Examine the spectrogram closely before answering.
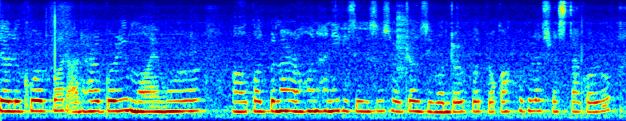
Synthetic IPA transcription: teʊlʊkɔɹpɔɹɔta̰dʱaɹkoɹimɔjmʊɹ | kɔlpɔnaɹːɔɦɔnɦanikisukisusɔɹtɹɔkzibɔntɔɹupɔɹɔt̚pɹɔkaxbɔbɔlɔjsɹɛstakɔɹʊ̃

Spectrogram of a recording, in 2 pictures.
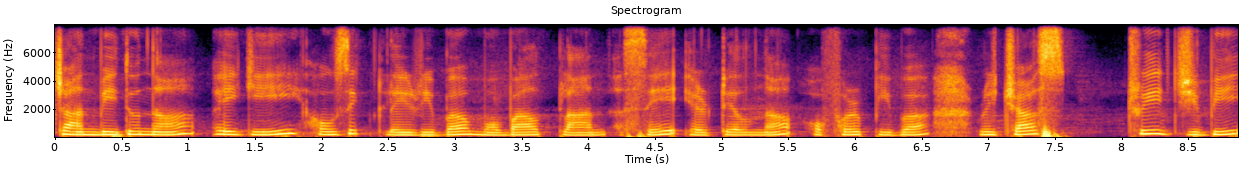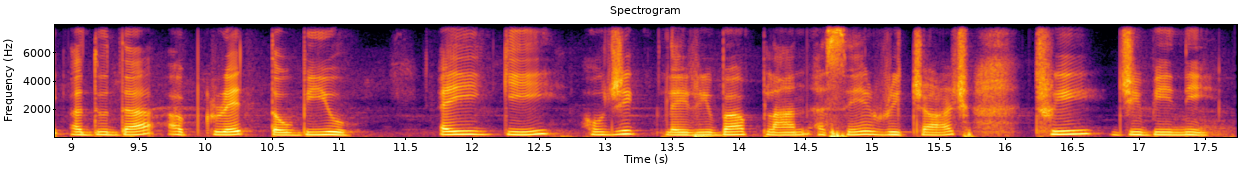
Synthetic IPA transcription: t͡ʃanbidunɐːjɡihɐwzik̚lɐjɾibɐmobajlplanɐseeɾtelnɐopʰɐɾpibɐɾit͡ʃaɾs | tʰɾid͡ʒibiɐdudɐɐp̚ɡɾed̚ːɐwbiju | ɐjɡihɐwzik̚lɐjɾibɐplanɐseɾit͡ʃaɾd͡ʒtʰɾid͡ʒibini

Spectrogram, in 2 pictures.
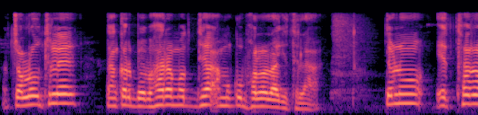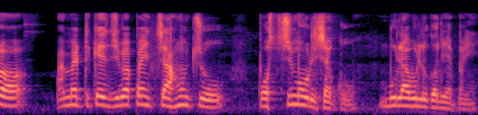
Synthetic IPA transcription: t͡ʃɔlɔwt̪ʰile | t̪ãŋkɔɾɔbjɔbɔɦaɾɔmɔd̪ʱjɔʔa̰mɔkubʱɔlɔlaɡit̪ʰila̰ | t̪eɽ̃uet̪ʰɔɾɔ | ameʈiked͡ʒibapaĩt͡ʃaɦũt͡ʃu | pɔst͡ʃimɔuɽisaku | bulabulikɔɾibapaḭ̃

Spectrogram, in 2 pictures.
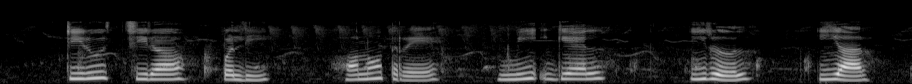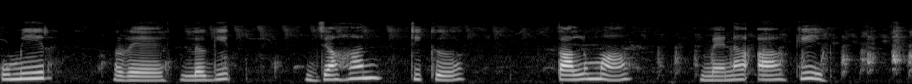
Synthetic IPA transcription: ʈiɾut͡ʃiɾapəli | hɔnɔt̪ɾɛ | miʔ̚ɡɛl | iɾəl | ijaɾ | umiɾ | ɾɛləɡit̪̚ | d͡ʒaɦan | ʈikə | t̪alma | mɛnaʔaki

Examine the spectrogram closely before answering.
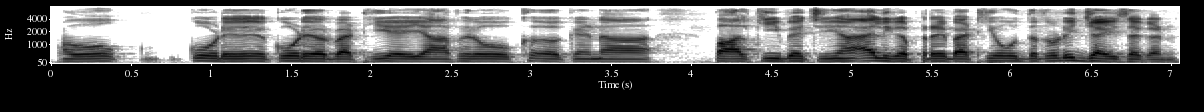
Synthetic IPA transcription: oːkoːɽekoːɽeːɔːɾbɛːʈʰieːjãːpʰɪɾoːkɛːnaː | paːlkiːbeːt͡ʃjãːeːlikəːp̚ʈəɾẽːbɛːʈʰieːʊd̪ːəɾt̪ʰoːɽiːd͡ʒaːisəkən

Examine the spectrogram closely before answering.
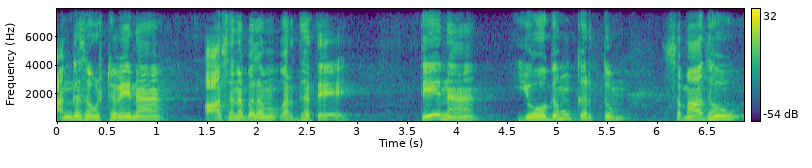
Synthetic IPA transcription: ɐ̰ŋɡɐsɐ̃wʂʈʰɐʋeːna | aːsɐnɐbɐlɐmʋɐɾd̪ʱɐt̪ḛː | t̪eːnɐ | joːɡɐmkɐɾt̪um | sɐmaːd̪ʱɐw

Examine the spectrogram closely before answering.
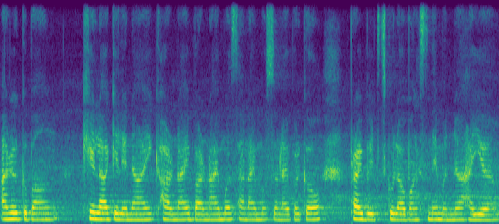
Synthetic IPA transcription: aɾɯɡɯbaŋ | kʰelaɡelenajkʰaɾnajbaɾnajmɯsanajmusonajpʰəɾkɔwpɾajbʱetskulawbaŋsnemɐnːɯɦajɯ

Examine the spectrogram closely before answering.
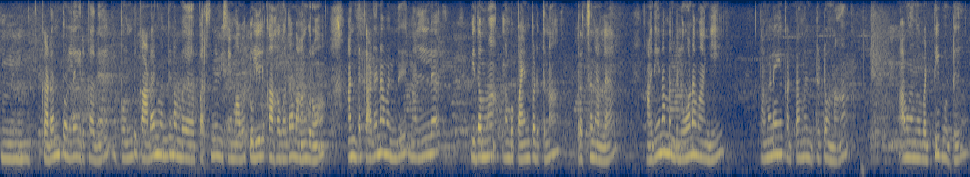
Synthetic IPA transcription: kɐɽɐnt̪ɔɭːɐɪɾɯkːaːðɯɪpːoːʋɐnd̪ɯkɐɽɐnʋɐnd̪ɯnɐmbɐpɐɾsɐnɐʋɪʂɐjɐmaːʋõːt̪ɔɭɪjlɯkːaːɣɐʋɐt̪ãːʋaːŋɡɪɾõː | ɐnd̪ɐkɐɽɐnɐʋɐnd̪ɯnɐlːɐʋɪðɐmaːnɐmbɐpɐjɐnpɐɽɯt̪ːɯnaːpɪɾɐt͡ʃːɐnɐlːɐ | ɐðeːnɐmːbɐɪnd̪ɐloːnɐʋaːŋɡi | t̪ɐʋɪɳɐjɐkɐʈːaːmɐʋɪʈːɯʈːõːnːaː | ɐ̰ʋɐŋɡɐŋɡɐʋɐʈːipoːʈːɯ

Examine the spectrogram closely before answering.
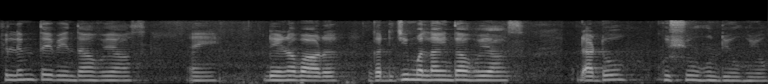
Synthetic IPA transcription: fɪlmt̪eʋẽːn̆d̪aɦʊjaːsɪ̥̆ | ɛ̃ːɗeːɽ̃ə̆ʋaːɾɡɐɗɪd͡ʑimɐlaːĩːn̆d̪aɦʊjaːsɪ̥̆ | ɗaːɖʱo | xʊʃɪjũɦũːn̆d̪ijũɦʊjũː

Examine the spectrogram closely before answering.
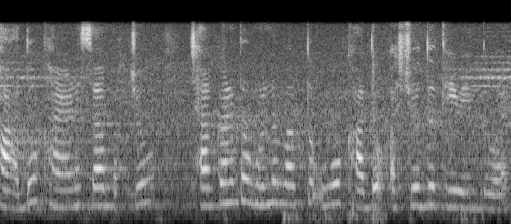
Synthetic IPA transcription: kʰaːd̪ʱokʰaːɪɽ̃̆sãbɐt͡ɕo | t͡ɕʰaːkəɽ̃̆t̪ɐɦʊnʋɐk̚t̪ʊ̆ʊɦokʰaːd̪oʔɐʃʊd̪ʱːt̪ʰiʋẽːn̆d̪oaːɦeː

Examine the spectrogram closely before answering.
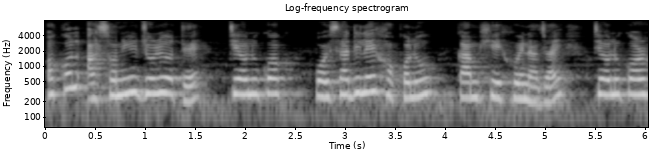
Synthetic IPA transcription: ɔkɔlasoniɹzoɹijɔtɛtɛʊ̃lʊkɔkpɔjsadilɛjxɔkɔlʊkamxexɦojnazajtɛʊ̃lʊkɔɹ

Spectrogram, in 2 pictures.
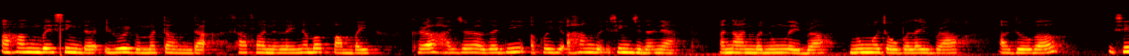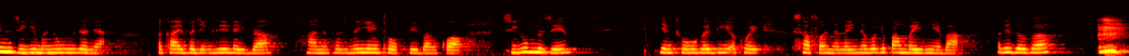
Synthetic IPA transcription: ɐɦaŋbɐisiŋdɐʔiɾojbɐmɐtɐmdɐsapʰɐnɐlɐjnɐbɐpambɐj | kʰɐɾɐɦajzɐɾɐɡɐdiɐkʰojɡiʔɐɦaŋbɐisiŋzidɐneɐnanbɐnuŋlɐjbɾanuŋːɐd͡ʒɐwbɐlɐjbɾa | ɐduɡɐ | isiŋziɡimɐnuŋdɐne | ɐkajbɐlik̚lilɐjbɾa | hanɐpʰɐzinɐjeŋtʰok̚bibakwasiumɐze | jeŋtʰowɐɡɐdiɐkʰojsapʰɐnɐlɐjnɐbɐɡipambɐjneba | ɐdudoɡɐ

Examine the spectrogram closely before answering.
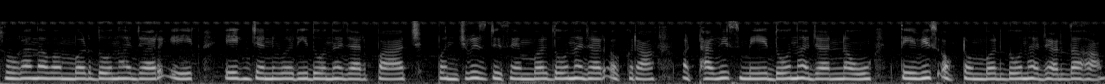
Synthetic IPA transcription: soːlanəʋə̃mbəɾd̪oːnɦɐzaːɾeːkeːkd͡ʒɐnʋəɾid̪oːnɦɐzaːɾpãːt͡ʃpɐ̃ɲt͡ʃʋiːs̬ɖɪsẽmbəɾd̪oːnɦəzaːɾəkɾaɐʈʰːaːʋiːsmẽd̪oːnɦɐzaːɾnəut̪eːʋiːsɔːkʈoːmbəɾd̪oːnɦɐzaːɾd̪ɐɦa

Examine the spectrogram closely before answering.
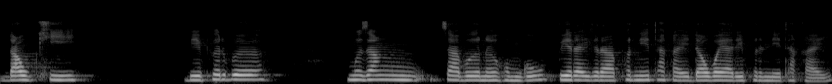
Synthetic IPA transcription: dawkʰi | bepʰɯɾbɯ | mɯzaŋsabɯnɯɦomɡɯwb̥eɾajɡɯɾapʰɯɾnitʰakʰajdawbajaɾipʰɯɾnitʰakʰaj

